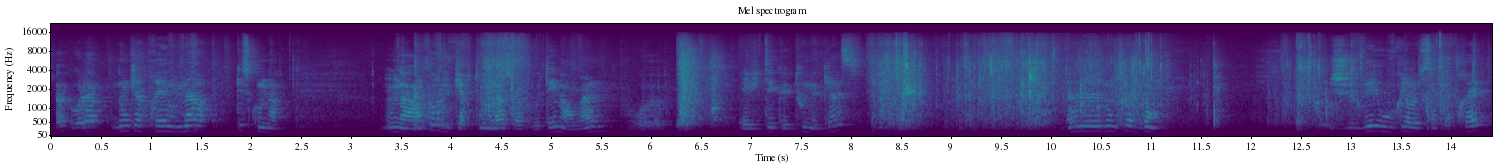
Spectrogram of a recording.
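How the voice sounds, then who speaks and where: A man giving a casual, halting unboxing commentary, full of fillers and restarts. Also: fairly high pitch. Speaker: vlogger unboxing scooter parts. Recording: echoey room with loud noise and crinkling.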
